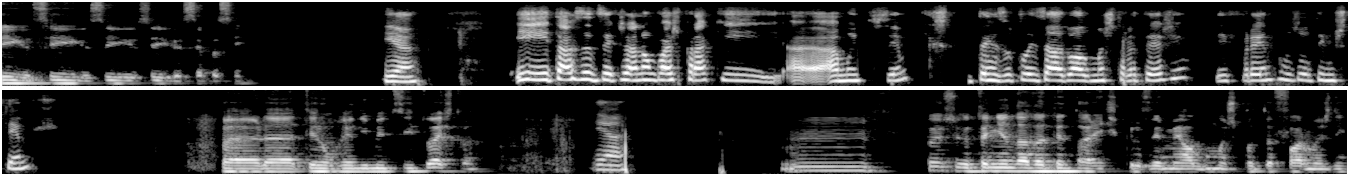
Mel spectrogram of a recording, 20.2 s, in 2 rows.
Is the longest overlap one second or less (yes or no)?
yes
